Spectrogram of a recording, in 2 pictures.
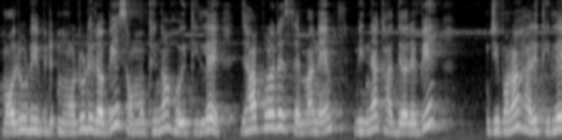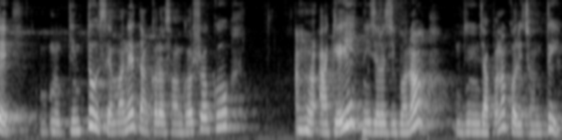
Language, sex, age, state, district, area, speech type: Odia, female, 18-30, Odisha, Jajpur, rural, spontaneous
